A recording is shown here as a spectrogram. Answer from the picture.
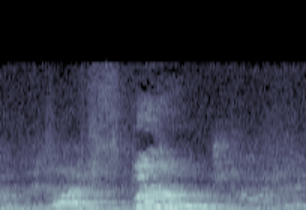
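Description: A young child's voice: two short, high-pitched utterances about half a second and one second in.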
